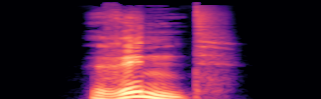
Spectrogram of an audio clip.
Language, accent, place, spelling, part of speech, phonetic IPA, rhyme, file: German, Germany, Berlin, rinnt, verb, [ʁɪnt], -ɪnt, De-rinnt.ogg
- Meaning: second-person plural present of rinnen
